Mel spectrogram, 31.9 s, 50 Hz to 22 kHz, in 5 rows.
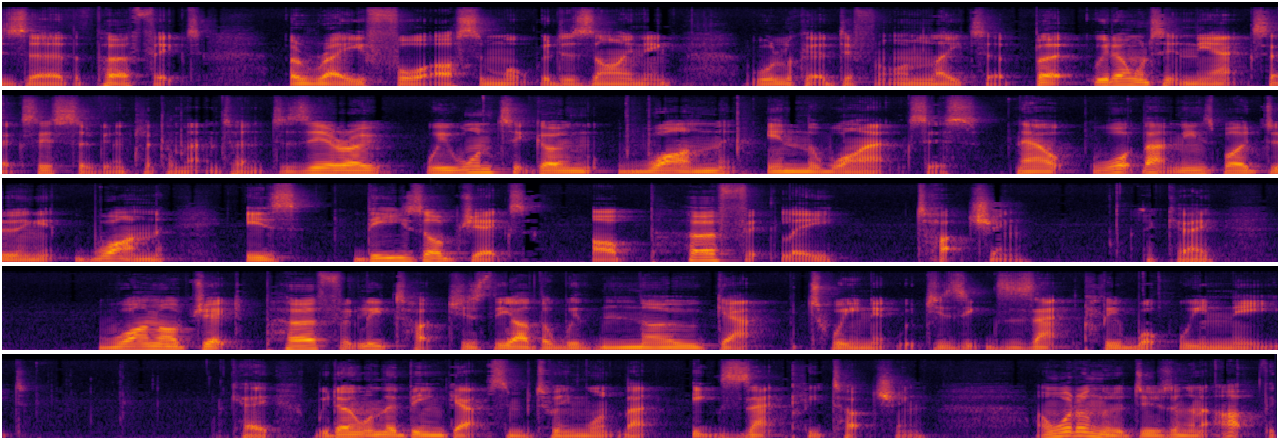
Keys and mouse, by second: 3.1 shift+middle click, 6.2-8.0 drag, 8.7-10.6 drag, 11.4 middle click, 11.9 shift+middle click, 13.2-14.4 drag, 17.6 Tab, 20.3 Tab, 25.8 shift+click, 28.0 shift+click.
